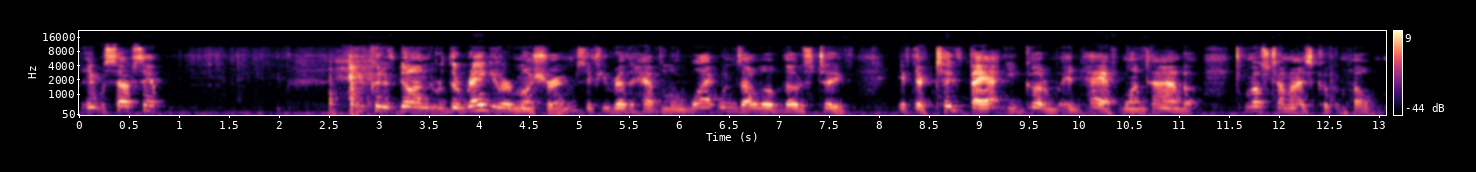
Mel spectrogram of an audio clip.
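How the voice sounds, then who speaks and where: A woman's voice: on the low side, fairly even intonation, moderate pace. A woman hosting a cooking show, chatting to viewers in a rambling, homespun way. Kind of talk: casual chat to viewers.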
